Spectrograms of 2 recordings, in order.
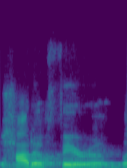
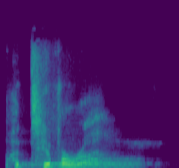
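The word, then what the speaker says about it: Potipherah: the daughter of I always said Potipharah, but that's just the way we pronounce it. But apparently it's pronounced Potipharah, the daughter of Potipharah, the priest of On.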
